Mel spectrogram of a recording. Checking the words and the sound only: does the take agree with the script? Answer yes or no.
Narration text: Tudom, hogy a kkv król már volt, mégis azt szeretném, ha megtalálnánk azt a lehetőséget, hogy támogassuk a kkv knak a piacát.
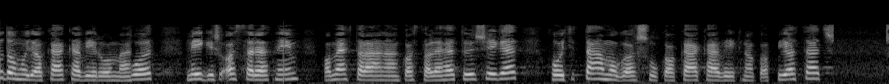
yes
